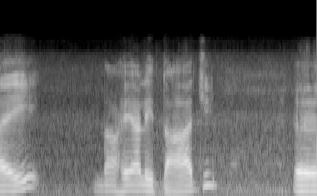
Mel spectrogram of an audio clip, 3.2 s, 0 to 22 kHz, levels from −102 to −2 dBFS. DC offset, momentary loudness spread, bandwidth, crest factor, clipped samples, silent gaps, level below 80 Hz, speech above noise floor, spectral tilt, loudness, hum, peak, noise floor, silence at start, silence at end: under 0.1%; 23 LU; 7.6 kHz; 16 dB; under 0.1%; none; -52 dBFS; 21 dB; -6 dB/octave; -20 LUFS; none; -4 dBFS; -40 dBFS; 0 s; 0 s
